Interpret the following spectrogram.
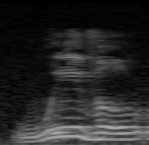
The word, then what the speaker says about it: weevil: Weevil. Weevil rhymes with evil.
